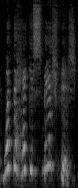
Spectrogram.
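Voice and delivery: high-pitched mock bafflement; baffled reaction. Host retelling first hearing of smash fish, baffled.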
